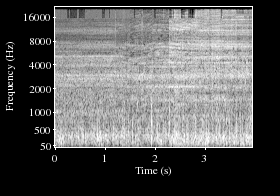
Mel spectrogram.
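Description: Twin-engine Sukhoi Su-30M2 jet flying close alongside, heard from inside a cockpit as a dense, steady roaring engine wash with a hiss, continuous and loud, no talk.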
